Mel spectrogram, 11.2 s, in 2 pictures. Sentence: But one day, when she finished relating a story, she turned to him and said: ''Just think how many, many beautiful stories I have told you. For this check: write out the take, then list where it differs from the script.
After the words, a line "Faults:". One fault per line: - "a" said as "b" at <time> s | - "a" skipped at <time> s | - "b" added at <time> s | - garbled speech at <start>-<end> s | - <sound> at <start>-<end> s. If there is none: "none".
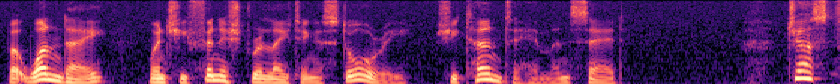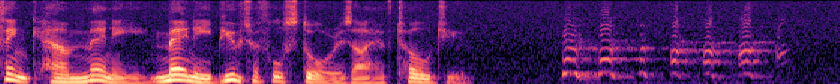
But one day, when she finished relating a story, she turned to him and said: ''Just think how many, many beautiful stories I have told you.
Faults:
- laugh at 9.3-10.9 s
